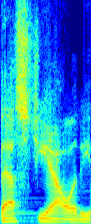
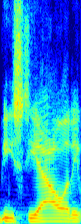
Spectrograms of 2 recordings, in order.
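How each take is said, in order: First: The first syllable sounds like 'best'. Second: The first syllable sounds like 'beast'. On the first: The speaker calls it right. "It's B E S T" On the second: The speaker calls it wrong. "it's not B E A S T"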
